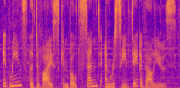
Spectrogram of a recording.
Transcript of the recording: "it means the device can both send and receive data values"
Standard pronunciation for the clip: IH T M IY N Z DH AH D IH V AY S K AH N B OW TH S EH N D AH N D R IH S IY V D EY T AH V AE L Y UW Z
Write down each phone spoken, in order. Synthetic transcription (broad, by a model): IH T M IY N Z DH AH D IH V AY S K AH N B OW TH S EH N D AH N R IH S IY V D EY T AH V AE L Y UW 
